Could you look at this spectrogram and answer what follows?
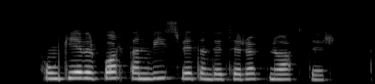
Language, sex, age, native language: Icelandic, female, 15, Icelandic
